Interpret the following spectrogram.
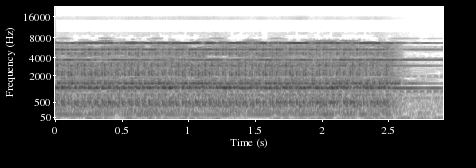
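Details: Allen commercial telephone after board repair, previously would not hang up or ring, tested on a line analyzer: bright rapid bell trill rings strong and even about two and a half seconds, stops cleanly; ringer works.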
